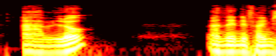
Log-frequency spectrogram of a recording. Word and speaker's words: hablo: and this phrase is hablo espanol okay now one thing we've got to watch with this phrase is the pronunciation of the letter b it's not a very plosive be like it's more hablo espanol espanol hablo espanol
